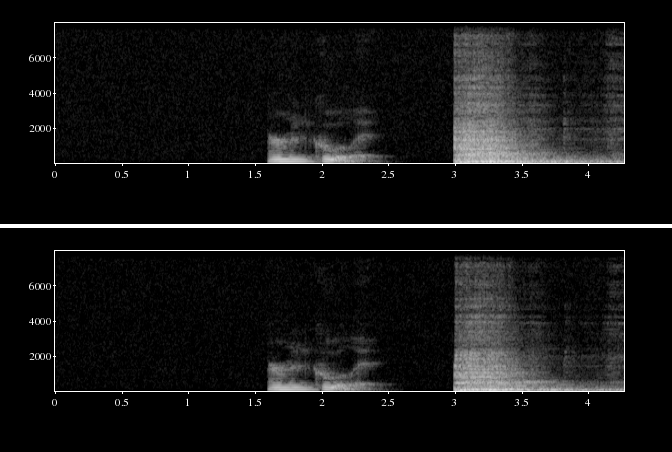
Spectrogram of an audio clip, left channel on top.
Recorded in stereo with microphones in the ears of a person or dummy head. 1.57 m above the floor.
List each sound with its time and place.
1.6 s a man speaking: centre (ahead or behind), 1.6 m
3.0 s a sliding door: 70° left (ahead or behind), 5.5 m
